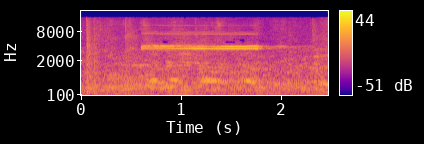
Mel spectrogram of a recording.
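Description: A single steady, high-pitched whistle blast lasting about a second, starting about half a second in, over the chatter of spectators' voices.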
